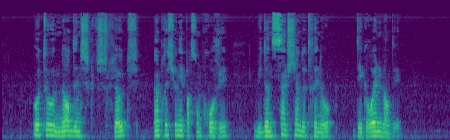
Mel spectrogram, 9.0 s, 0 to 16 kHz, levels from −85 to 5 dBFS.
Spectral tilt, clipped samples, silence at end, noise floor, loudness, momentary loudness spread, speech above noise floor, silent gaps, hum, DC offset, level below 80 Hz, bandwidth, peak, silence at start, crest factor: -5.5 dB/octave; under 0.1%; 1 s; -60 dBFS; -20 LUFS; 15 LU; 40 dB; none; none; under 0.1%; -52 dBFS; 11.5 kHz; -2 dBFS; 0.65 s; 18 dB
